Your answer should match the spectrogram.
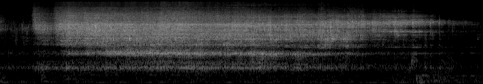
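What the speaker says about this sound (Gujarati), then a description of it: "હવે આપણે આમાં પાણી નાખી દેવાનું છે।" Water poured into hot oil with garlic, a loud bright sizzle bursting up, holding steady for a few seconds, then fading out.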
